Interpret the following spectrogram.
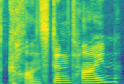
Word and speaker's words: Constantine: except the Sandman show it's supposed to be like wine not teen sorry Alan Moore so it's Constantine what when what's the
